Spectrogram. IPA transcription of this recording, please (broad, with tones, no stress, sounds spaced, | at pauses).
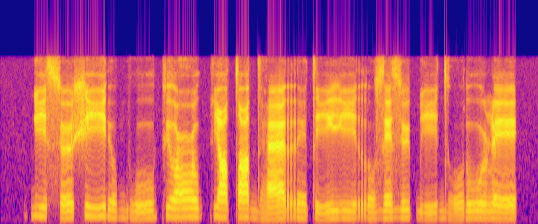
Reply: ɠ i˥ s ø˩˥ ʃ iː˥ ɾʲ o̤˩˥ bʱ uː˩˥ kʲ o˥ ʕ u˥ k i˥ tˤ e˥ dʱ æ˩˥ r e̤˥ t iː˩˥ j iː˥ r o̤˥ z e˥ z y˥ ɓ iː˩˥ dʱ o̤˩˥ ɾ uː˥ ɳ e˥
